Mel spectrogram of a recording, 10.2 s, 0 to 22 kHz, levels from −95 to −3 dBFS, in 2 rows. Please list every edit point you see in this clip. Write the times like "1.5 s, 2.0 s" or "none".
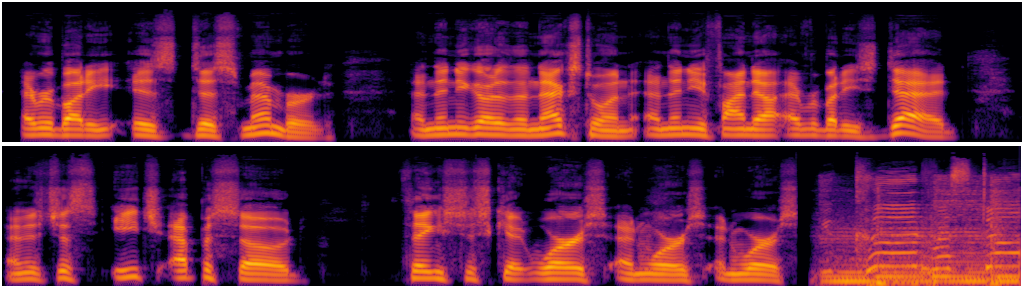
9.1 s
